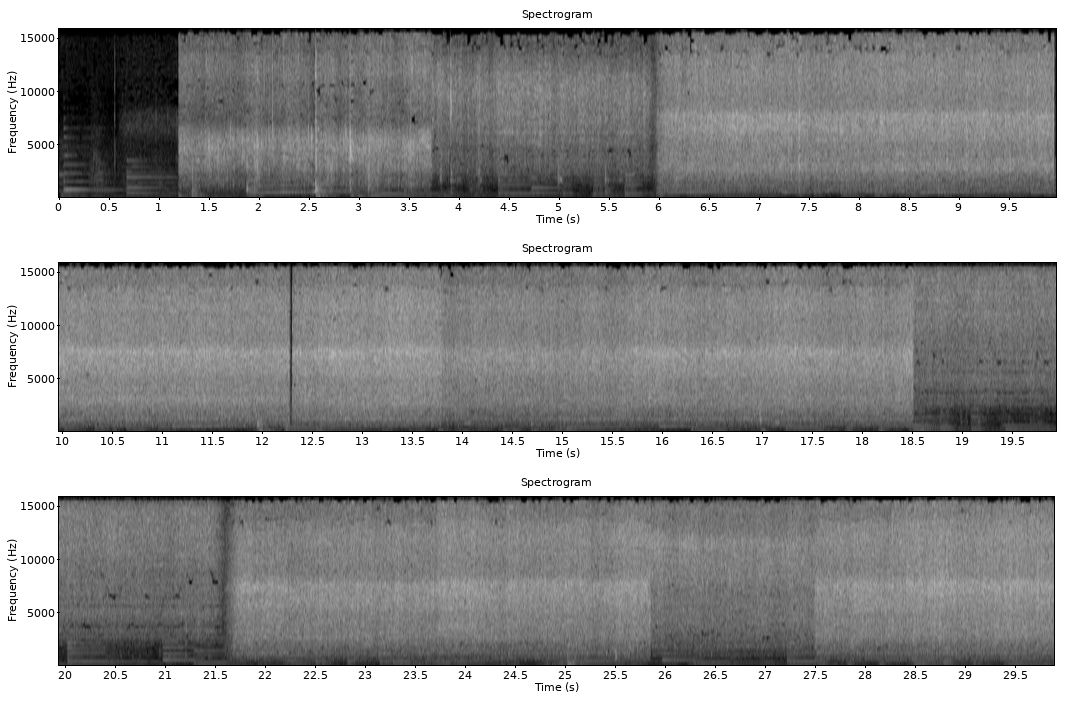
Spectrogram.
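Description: Fish cake and sausage pieces sizzling as they are stir-fried in oil in a frying pan, with a steady frying hiss that drops away briefly twice.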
